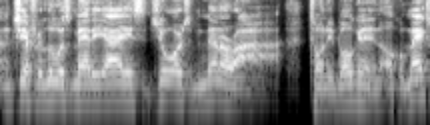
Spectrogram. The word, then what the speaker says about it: Menara: He just told you 10 seconds ago how to pronounce that man's last name. Ain't it Menara? Oh, Morena.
